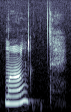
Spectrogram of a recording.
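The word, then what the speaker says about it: mang: one with the m is it pronounced ming mong the loon kind of overlooking.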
